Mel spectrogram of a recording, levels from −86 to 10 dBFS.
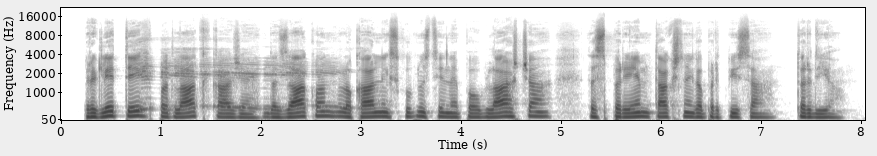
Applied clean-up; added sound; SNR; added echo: neural mask model RNNoise.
